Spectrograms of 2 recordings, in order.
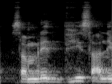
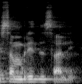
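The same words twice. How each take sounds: First: समृद्धिशाली keeping "dhi" before "shaali"; correct form. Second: समृद्धशाली without "i" before "shaali"; wrong form. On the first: Teacher giving the correct form, clear "dhi" in समृद्धिशाली. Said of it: "न कि समृद्धशाली". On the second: Teacher citing the rejected form, no "i" in समृद्धशाली. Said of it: "न कि". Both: Shown as a demonstration.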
